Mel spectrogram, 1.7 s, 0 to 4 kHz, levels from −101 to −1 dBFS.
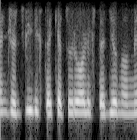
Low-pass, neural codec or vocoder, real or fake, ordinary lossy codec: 3.6 kHz; none; real; Opus, 24 kbps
